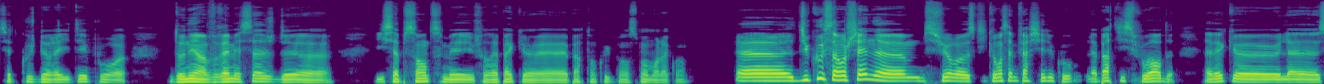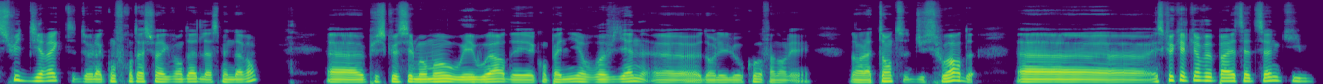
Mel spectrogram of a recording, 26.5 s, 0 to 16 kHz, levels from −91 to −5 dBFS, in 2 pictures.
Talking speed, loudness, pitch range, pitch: 205 wpm, -18 LUFS, 105-135 Hz, 115 Hz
